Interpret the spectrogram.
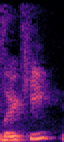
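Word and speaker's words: loci: Loki, is that? – Yeah, that's right. Yep. Yeah. – Loki.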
